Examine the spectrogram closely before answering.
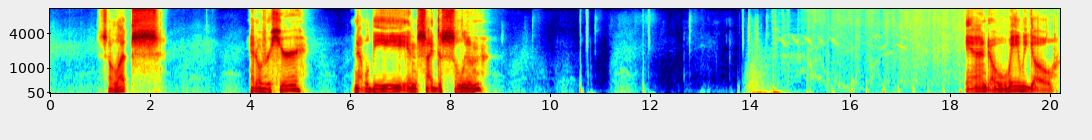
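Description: A man talks calmly and close to a microphone, in bursts with pauses.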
